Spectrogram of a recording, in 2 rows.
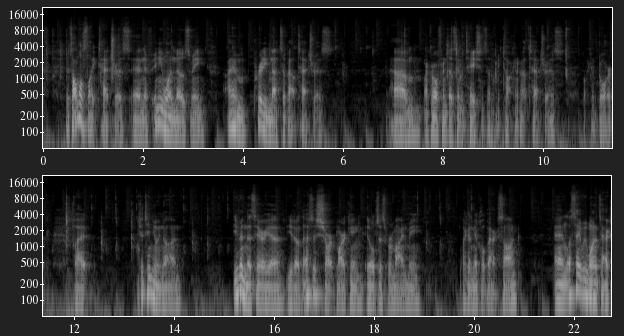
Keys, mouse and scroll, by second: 0.0 ctrl+z, 0.3 ctrl+z, 0.7 ctrl+z, 1.3 alt+a, 2.4 click, 3.2 shift+double click, 3.6 shift+click, 4.5 f, 4.9 click, 5.7 click, 5.8 click, 6.3 shift+click, 7.1 j, 7.6 click, 8.0 g, 8.2 g, 8.7 click, 9.6 shift+double click, 10.3 g, 11.1 right click, 11.6 scroll down 3, 11.8 alt+a, 12.0 middle click, 12.3 scroll down 3, 12.6 shift+middle click, 12.8 scroll up 1, 13.2 middle click, 17.0 middle click, 17.8 shift+middle click, 18.1 scroll up 2, 18.5 middle click, 20.1 scroll down 1, 20.4 middle click.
